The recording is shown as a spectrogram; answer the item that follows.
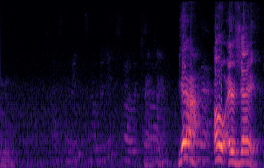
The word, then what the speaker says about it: Hergé: Oh, Hergé. Hergé, yeah.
